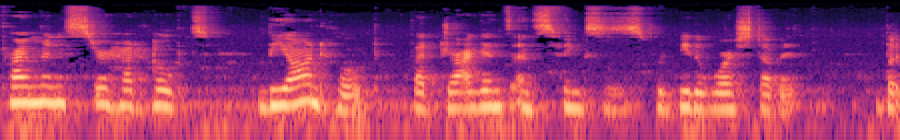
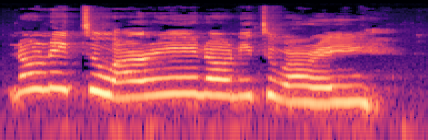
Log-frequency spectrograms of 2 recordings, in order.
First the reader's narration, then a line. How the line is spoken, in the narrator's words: shouted Fudge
